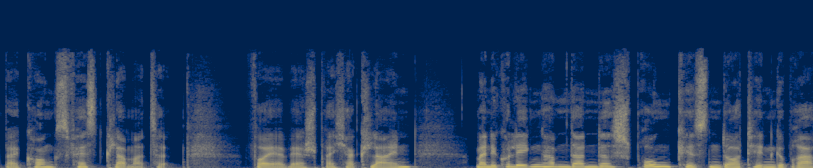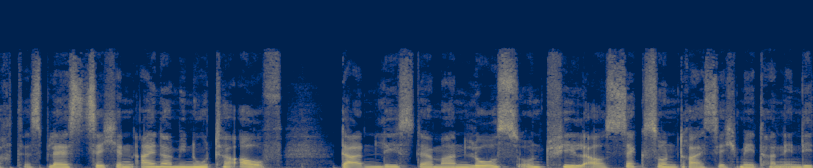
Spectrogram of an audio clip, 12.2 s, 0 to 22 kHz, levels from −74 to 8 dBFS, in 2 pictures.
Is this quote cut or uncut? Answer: uncut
